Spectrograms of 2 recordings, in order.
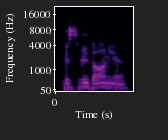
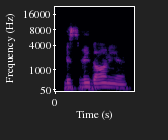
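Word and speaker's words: до свидания: pronunciation guide where in Russian it is used as a farewell greet. "Do svidaniya". Again, "Do svidaniya".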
